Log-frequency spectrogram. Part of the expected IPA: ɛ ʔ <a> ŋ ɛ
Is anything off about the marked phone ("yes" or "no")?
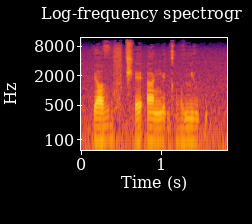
no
